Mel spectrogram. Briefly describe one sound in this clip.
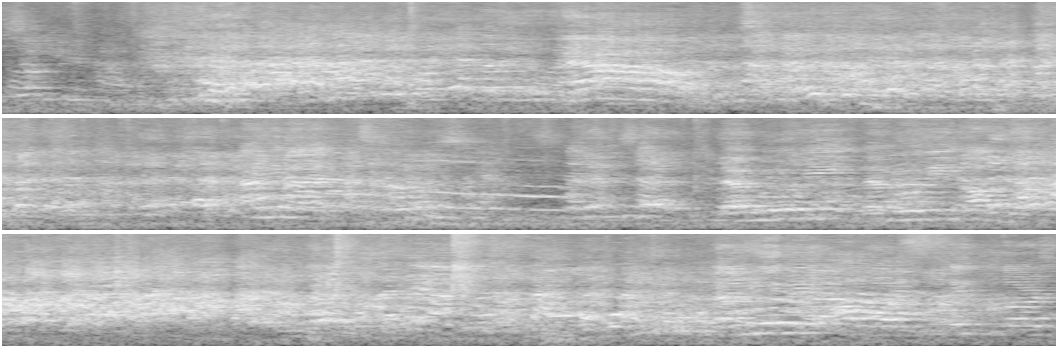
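A group of young students talk and laugh together.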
